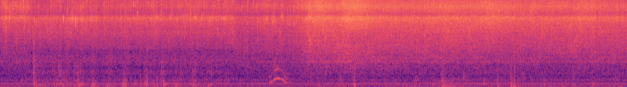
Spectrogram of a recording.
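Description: Diced tomatoes sizzling in hot oil with fried onions and bell pepper in a pan. The frying hiss grows louder about six seconds in as the tomatoes are stirred with a spatula.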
